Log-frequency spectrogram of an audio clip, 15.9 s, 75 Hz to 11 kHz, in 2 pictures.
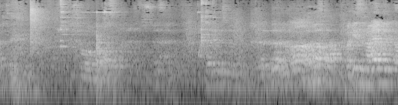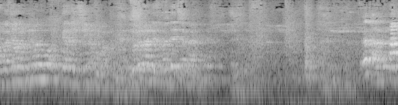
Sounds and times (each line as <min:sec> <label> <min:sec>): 0:05.0 guys working out arabic voices 0:15.9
